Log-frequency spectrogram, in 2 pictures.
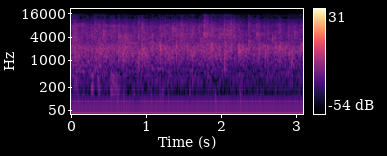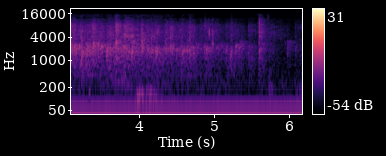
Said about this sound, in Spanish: Bueno, demos fuerte aplauso. Aleluya.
